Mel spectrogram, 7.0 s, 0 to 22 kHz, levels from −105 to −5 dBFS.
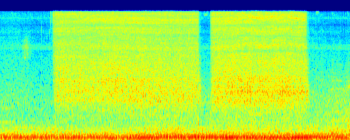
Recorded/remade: recorded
